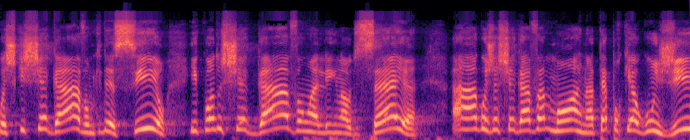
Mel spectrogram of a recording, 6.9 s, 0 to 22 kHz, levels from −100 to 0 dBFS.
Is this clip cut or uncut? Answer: uncut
